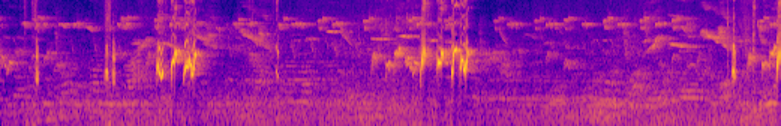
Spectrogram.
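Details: Red-whiskered bulbul singing a mature wild-style double-note morning song, used as lure for training: loud bursts of rich warbled notes around every few seconds, separated by quieter chirps and short whistles from other birds.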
